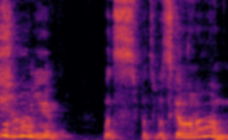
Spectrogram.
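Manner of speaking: high-pitched, concerned fatherly voice. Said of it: "he comes over, he's like".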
